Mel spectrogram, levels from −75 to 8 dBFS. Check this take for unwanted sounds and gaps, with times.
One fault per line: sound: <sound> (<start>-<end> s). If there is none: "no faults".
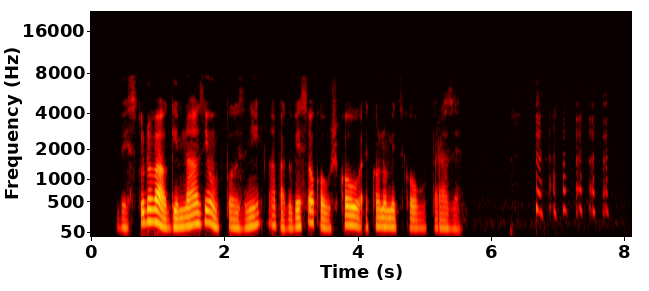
sound: laugh (6.3-7.8 s)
